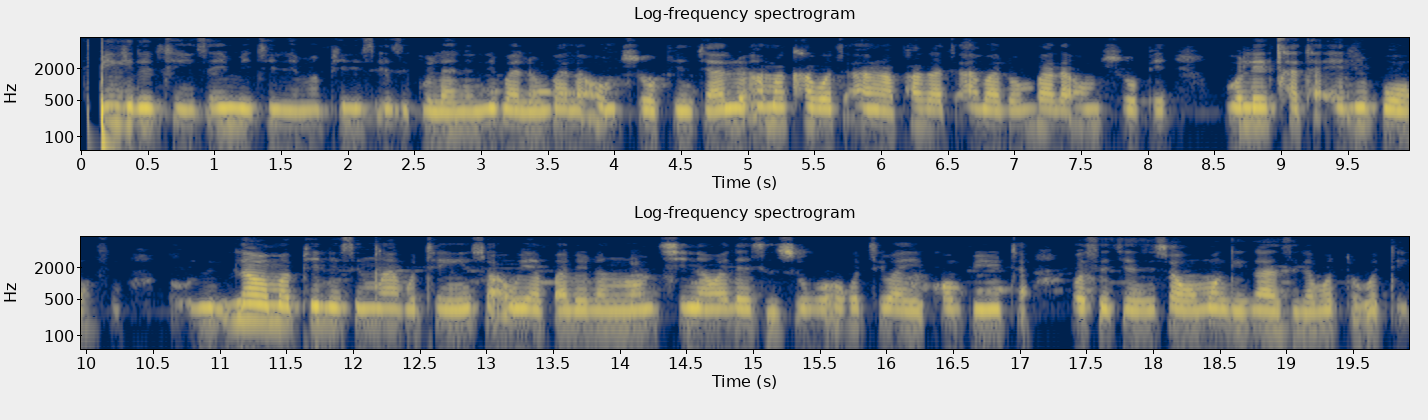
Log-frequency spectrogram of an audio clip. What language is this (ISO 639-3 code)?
nde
